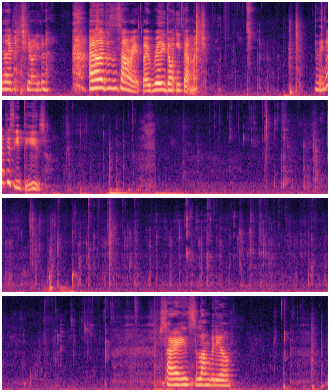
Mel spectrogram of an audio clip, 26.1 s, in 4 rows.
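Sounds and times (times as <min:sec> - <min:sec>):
wet mouth clicks: 0:04.2 - 0:05.2
close-miked chewing: 0:04.2 - 0:05.6, 0:10.4 - 0:22.4, 0:24.6 - 0:26.0.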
